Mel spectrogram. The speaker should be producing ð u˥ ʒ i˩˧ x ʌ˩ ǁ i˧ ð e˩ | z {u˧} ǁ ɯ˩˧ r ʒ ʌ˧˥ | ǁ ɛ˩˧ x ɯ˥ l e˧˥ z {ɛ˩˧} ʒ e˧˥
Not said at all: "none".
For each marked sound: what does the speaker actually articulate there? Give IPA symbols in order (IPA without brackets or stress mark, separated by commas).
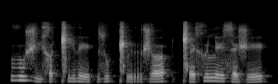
u˧, ɛ˩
